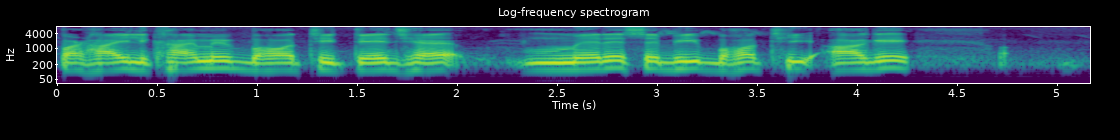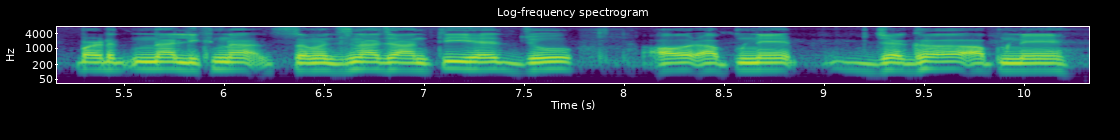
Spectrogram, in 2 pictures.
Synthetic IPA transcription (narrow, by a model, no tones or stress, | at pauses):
pɐɽ̤aːilɪkʰaːemẽbəɦʊt̪ɦit̪eːd͡ʒɦɛ | meːɾesebʱibəɦʊt̪ɦiʔaːɡe | pəɽ̤nalɪkʰnasɐməd͡ʒʱnad͡ʒaːnt̪iɦɛd͡ʒoɔːɾəpned͡ʒəɡʱəɐpne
